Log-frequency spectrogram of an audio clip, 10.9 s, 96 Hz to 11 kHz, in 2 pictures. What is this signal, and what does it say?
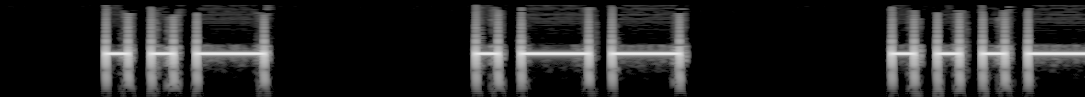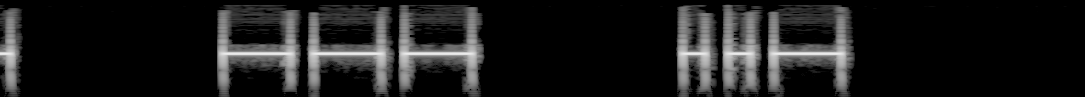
Morse code, heard as a keyed tone, about 10 wpm, spaced as for 6 wpm, 800 Hz. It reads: UWVOU
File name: LEZIONI / 6 PKX0 / 6 PKX ws 10wpm 3706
